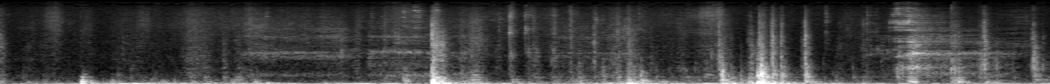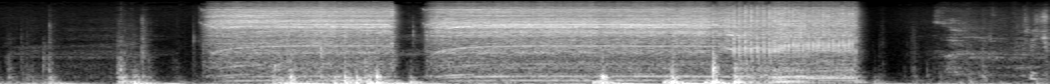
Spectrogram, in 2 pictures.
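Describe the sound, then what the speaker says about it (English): A power drill drives screws in repeated short bursts, followed by a longer sustained high whine, close and loud, with thumps, handling noises and occasional talk in between. "So screws going in here,"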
